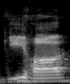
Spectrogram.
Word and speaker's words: GEHA: It's pronounced Geehaw if you're a local.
